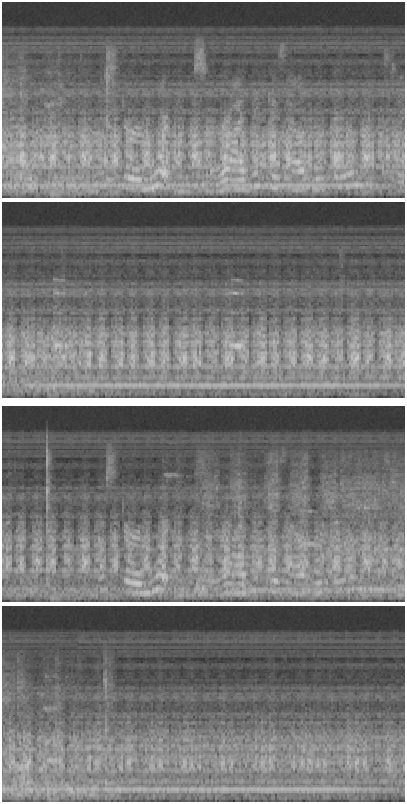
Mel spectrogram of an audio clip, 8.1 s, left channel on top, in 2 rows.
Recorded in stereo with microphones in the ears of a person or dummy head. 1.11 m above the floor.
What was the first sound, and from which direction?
A woman speaking, 5° right (ahead or behind).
